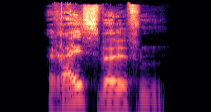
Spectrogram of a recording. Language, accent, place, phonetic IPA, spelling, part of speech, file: German, Germany, Berlin, [ˈʁaɪ̯sˌvœlfn̩], Reißwölfen, noun, De-Reißwölfen.ogg
- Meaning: dative plural of Reißwolf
